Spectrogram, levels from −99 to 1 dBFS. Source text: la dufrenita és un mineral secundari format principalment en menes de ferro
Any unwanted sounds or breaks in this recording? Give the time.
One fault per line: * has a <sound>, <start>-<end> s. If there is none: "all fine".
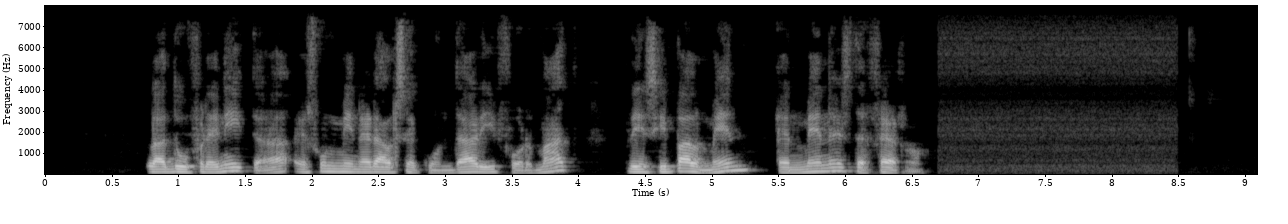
all fine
